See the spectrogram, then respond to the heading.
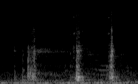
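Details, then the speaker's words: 1965 Admiral combo color television/stereo phonograph being revived: three sharp separate pops in under two seconds over a faint hiss from the speaker as controls are worked. Bad switches are suspected, not confirmed. "oh look at that i am hearing a pop from the speaker but"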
